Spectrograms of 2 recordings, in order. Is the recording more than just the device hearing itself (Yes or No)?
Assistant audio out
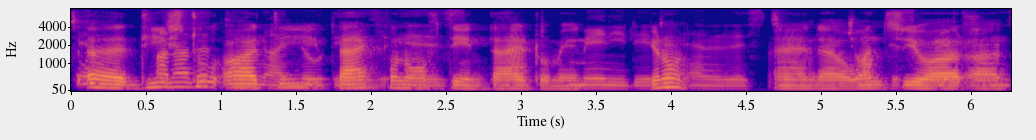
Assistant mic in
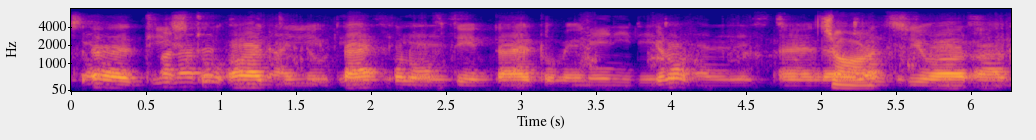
Yes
